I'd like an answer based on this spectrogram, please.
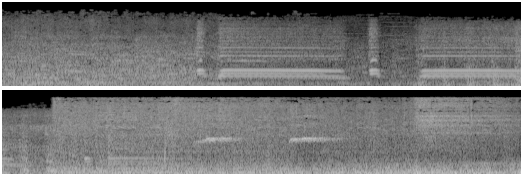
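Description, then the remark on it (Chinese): A train carrying Abraham Lincoln's coffin passes slowly along a railway line lined with crowds, rumbling steadily as its steam whistle sounds two long blasts, followed by a continuous noisy clatter and a couple of faint, higher tones. “每座城市的铁路沿线都挤满了人，他们默默地站在那里，眼里面含着泪水，看着火车缓缓驶过。”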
